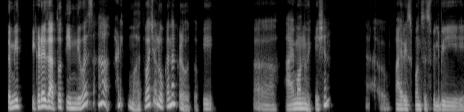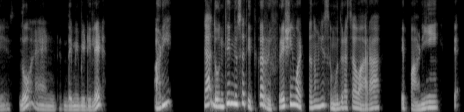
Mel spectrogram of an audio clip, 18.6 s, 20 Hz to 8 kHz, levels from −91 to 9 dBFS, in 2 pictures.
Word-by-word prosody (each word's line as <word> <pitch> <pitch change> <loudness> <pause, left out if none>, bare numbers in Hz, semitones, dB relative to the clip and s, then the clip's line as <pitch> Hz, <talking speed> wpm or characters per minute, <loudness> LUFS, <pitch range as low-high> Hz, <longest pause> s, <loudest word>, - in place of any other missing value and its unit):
तर 145 - +5
मी 170 +4 +4 0.3
तिकडे 160 +5 +6
जातो 165 -1 +6
3 130 -2 +1
दिवस 230 - 0
हां, 250 0 +2 0.2
आणि 215 +1 -4 0.2
महत्त्वाच्या 185 - -2
लोकांना 195 +3 +2
कळवतो 90 -1 -6
की - - -7 0.8
अ, - - -16 0.6
"I 110 +1 -2
am 125 +1 +2
on 130 0 +4
vacation. 115 - -2 1.4
My 115 -1 0
responses 110 0 -4
will 100 -4 -4
be 105 -2 -1 0.6
slow - - -1
and 95 -4 -6 0.2
they 95 - -2
may 95 - -1
be 95 - -1
delayed." 90 - +3 1.1
आणि 225 - +3 0.7
त्या 225 +3 +5
2-3 185 +8 +6
दिवसात 245 +1 +4
इतकं 235 - 0
रिफ्रेशिंग 175 - +3
वाटतं 160 -6 +1
ना, 160 - -1
म्हणजे 180 +4 +2
समुद्राचा 140 - -2
वारा, 130 +4 -1 0.5
ते - - -1
पाणी, 130 +11 0 0.3
त्या - - -9
145 Hz, 135 wpm, -26 LUFS, -, 1.4 s, तिकडे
